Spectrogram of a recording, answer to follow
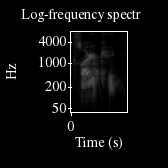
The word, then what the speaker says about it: clerk: Department, the mayor and clerk, sometimes pronounced Clark, be authorized to execute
